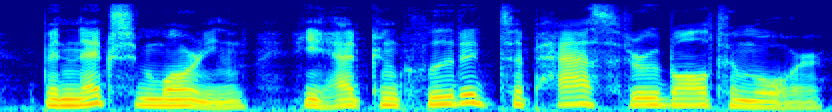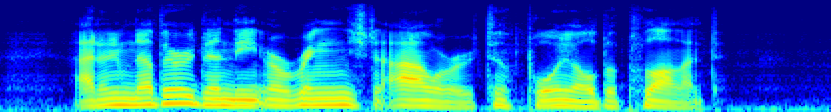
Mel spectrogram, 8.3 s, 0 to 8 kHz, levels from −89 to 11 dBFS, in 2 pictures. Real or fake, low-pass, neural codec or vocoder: fake; 7.2 kHz; autoencoder, 22.05 kHz, a latent of 192 numbers a frame, VITS, trained on many speakers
